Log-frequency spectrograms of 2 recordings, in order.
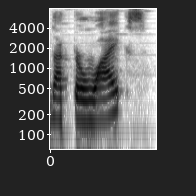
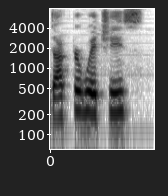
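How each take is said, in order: First: The name has one syllable, like 'wykes'. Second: The name has two syllables, like 'witch-ees'.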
